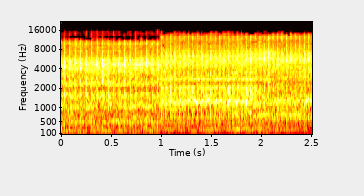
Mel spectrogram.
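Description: An air compressor motor drones steadily.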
